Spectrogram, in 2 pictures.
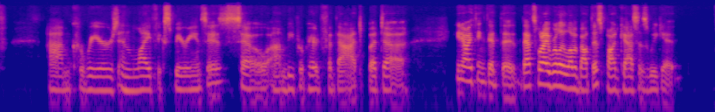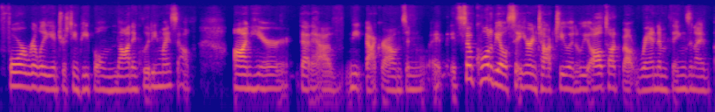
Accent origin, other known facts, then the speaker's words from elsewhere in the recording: United States; as American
